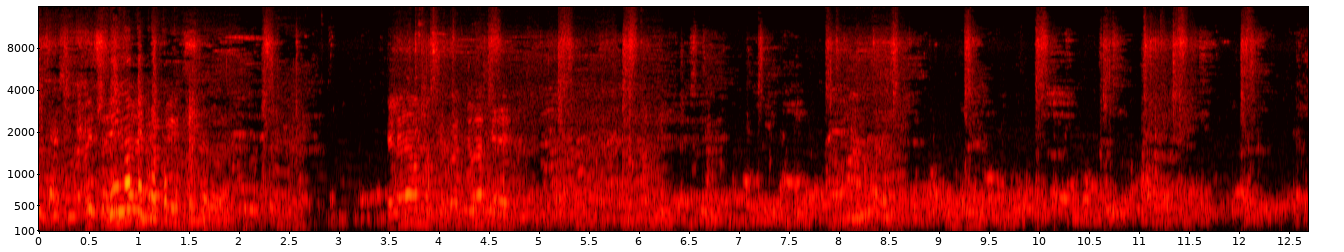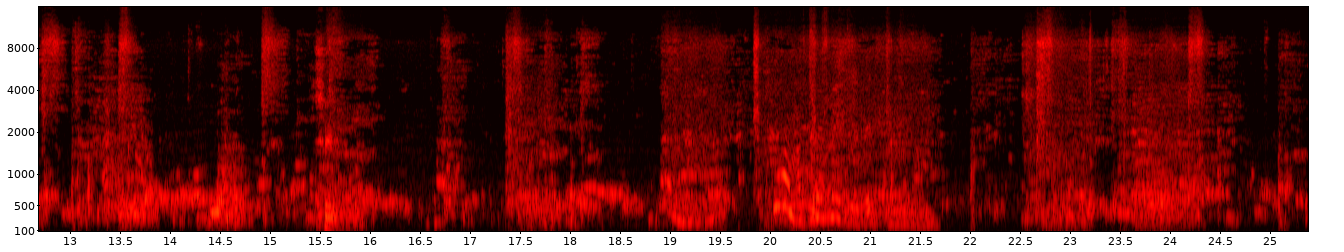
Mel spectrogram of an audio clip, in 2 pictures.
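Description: Men and women chatter in a busy crowd nearby.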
